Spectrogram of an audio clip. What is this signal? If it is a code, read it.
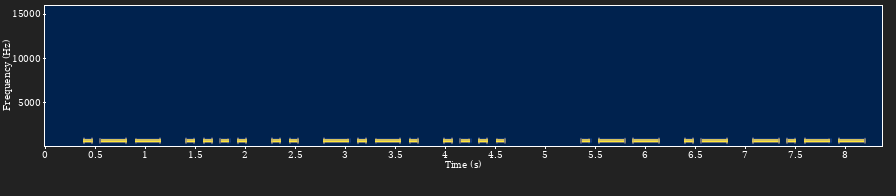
Morse code, heard as a keyed tone, about 14 wpm, 700 Hz. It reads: WHICH WAY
